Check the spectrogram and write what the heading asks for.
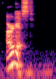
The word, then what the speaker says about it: artist: Which one is stressed? The first one again.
